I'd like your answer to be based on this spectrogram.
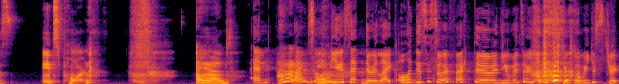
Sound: laughs

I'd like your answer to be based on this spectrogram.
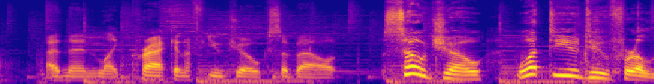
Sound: higher voice

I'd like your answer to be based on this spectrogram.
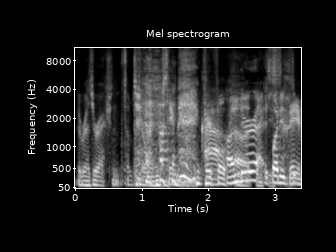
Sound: laughs

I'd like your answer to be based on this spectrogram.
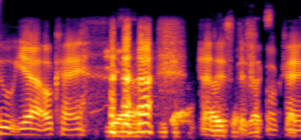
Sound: laughs

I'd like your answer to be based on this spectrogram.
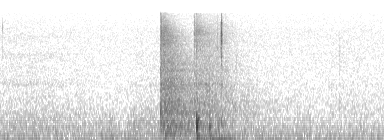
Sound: thud!

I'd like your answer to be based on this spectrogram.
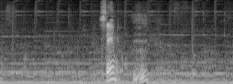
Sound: mmhmms

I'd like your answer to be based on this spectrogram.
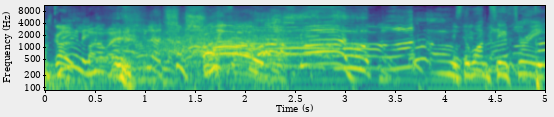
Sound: players exclaim; audience cheers sound plays

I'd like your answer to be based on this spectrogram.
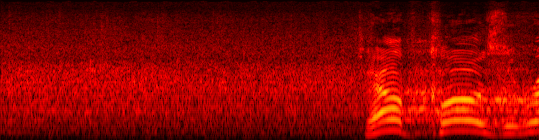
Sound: applause

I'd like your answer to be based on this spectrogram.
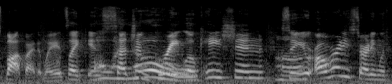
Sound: excitedly

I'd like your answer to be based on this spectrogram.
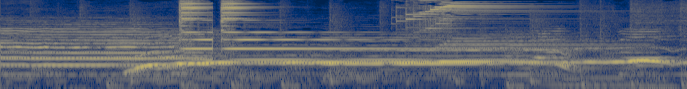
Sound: cheering

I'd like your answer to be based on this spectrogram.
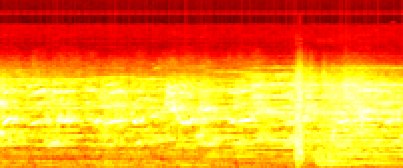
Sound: gunshot

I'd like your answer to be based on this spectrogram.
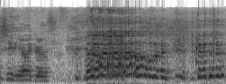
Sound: laughter

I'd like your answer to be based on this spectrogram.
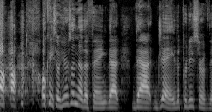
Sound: women laughing

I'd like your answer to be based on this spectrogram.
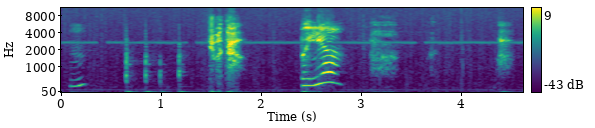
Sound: window knocking

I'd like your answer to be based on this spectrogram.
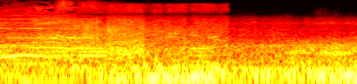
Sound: teletransport teletransporting

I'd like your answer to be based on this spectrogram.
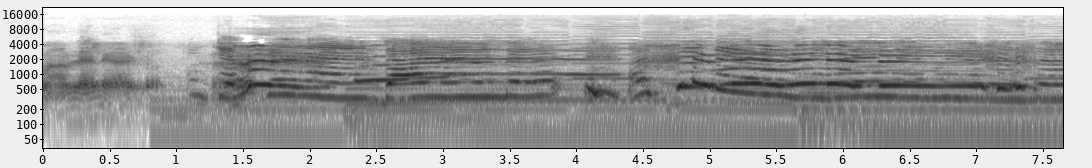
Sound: both crying

